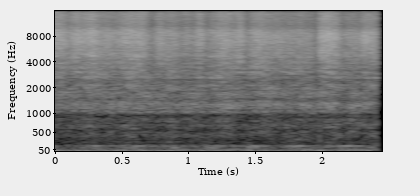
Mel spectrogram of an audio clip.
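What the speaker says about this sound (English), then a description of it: "We're smoothing the pastel in to get smooth coverage." Fingers smoothing chalk pastel across paper make a continuous soft, dry rubbing hiss, close up and steady throughout with slight swells in texture.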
